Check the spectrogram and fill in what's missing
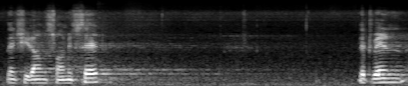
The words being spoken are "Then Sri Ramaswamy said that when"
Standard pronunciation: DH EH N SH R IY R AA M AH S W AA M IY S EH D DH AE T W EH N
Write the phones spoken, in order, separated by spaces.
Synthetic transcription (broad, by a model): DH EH N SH IY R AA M S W AA M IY S EH D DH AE T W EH N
